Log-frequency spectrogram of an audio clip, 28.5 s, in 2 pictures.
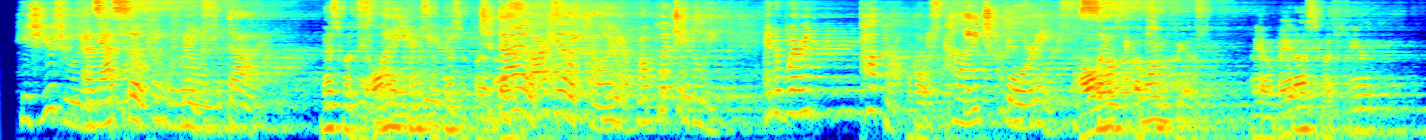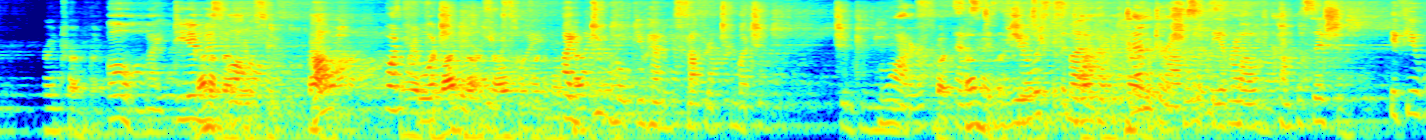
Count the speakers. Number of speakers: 3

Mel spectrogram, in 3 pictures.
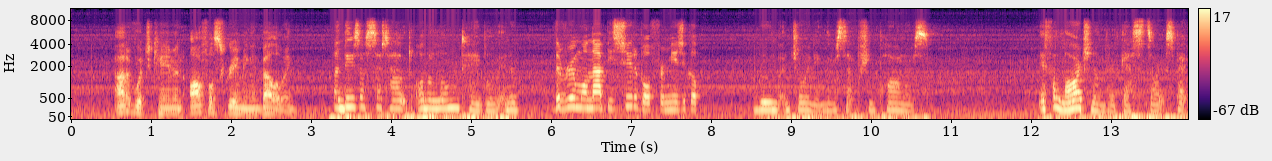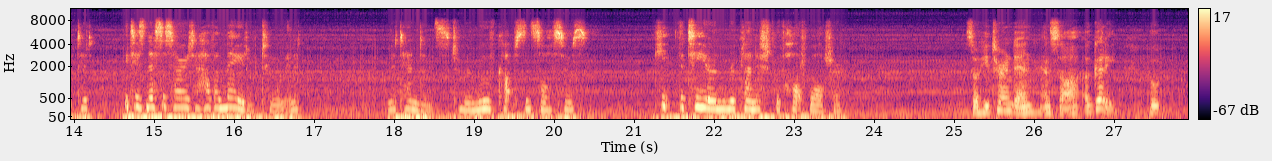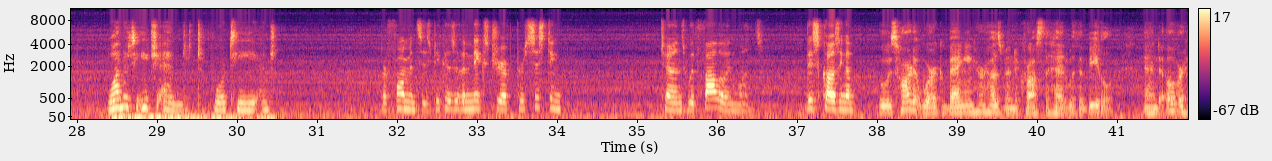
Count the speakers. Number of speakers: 3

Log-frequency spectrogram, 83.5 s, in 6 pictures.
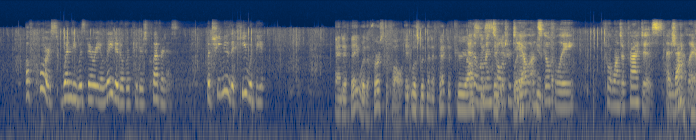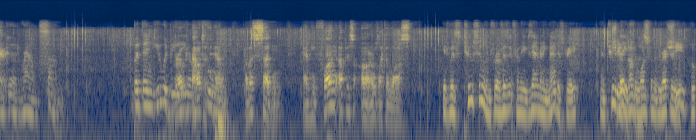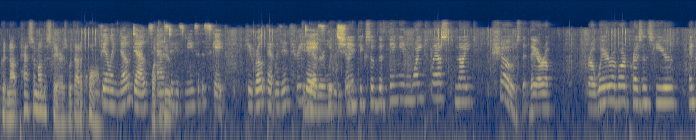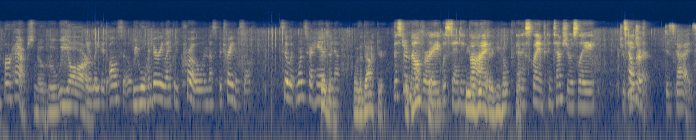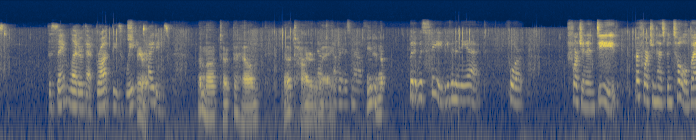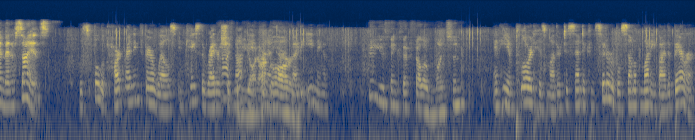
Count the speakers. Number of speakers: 9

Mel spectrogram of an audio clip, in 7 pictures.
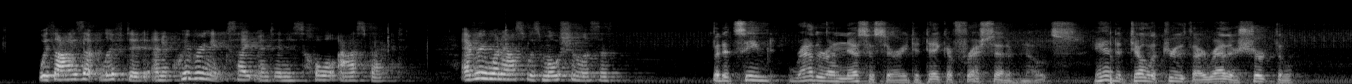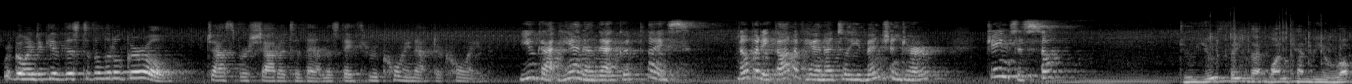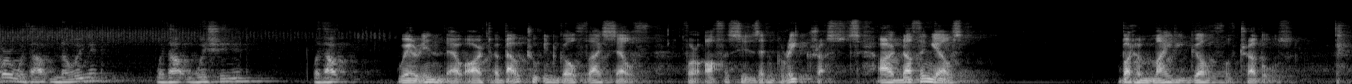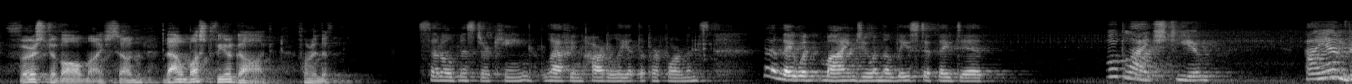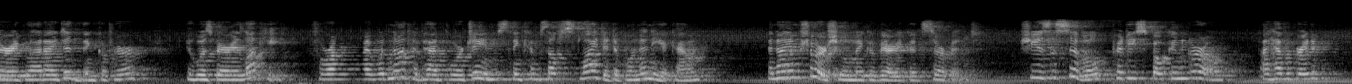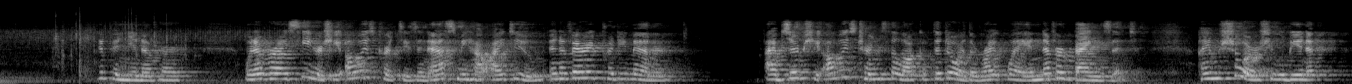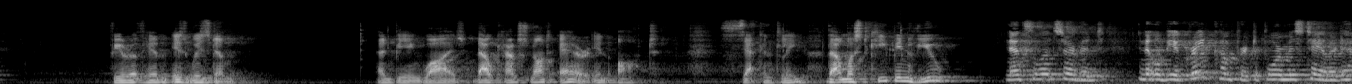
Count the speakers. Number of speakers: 6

